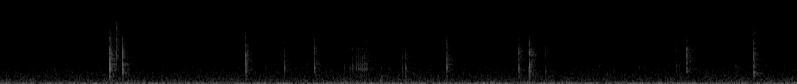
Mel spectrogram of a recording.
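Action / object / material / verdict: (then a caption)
tap / tablet computer with glass screen and aluminium casing / glass, aluminium / none. Fingertips, nails and metal rings tap the glass screen and aluminum edges of a thin tablet computer. Quiet, sharp clicks and ticks come at irregular intervals, each dying away almost at once. A steady low rumble sits beneath them throughout.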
